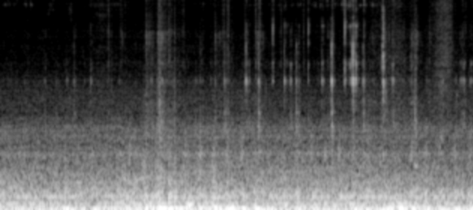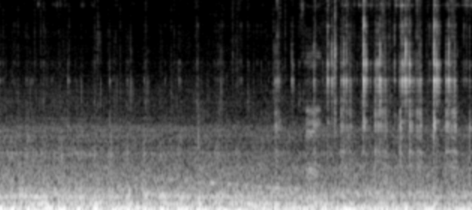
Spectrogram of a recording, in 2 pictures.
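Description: A car cruises and makes a right turn onto Disneyland Drive with a steady low engine and road rumble, while loose keys or small objects jangle and rattle inside the cabin throughout.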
